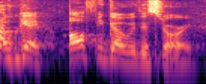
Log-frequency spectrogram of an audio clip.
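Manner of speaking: usual speaking voice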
